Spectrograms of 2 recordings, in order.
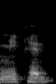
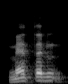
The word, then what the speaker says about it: মিথেন: যেমন এখানে একটা কার্বন আছে, তাইলে এই মিথের সাথে এন যোগ করে আমরা মিথেন, এই যে দেখছো METH, মিথ, এটা উচ্চারণটা আমরা পড়বো মিথ, ম্যাথ না, মেথেন বলবো না, আমরা বলবো মিথেন।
